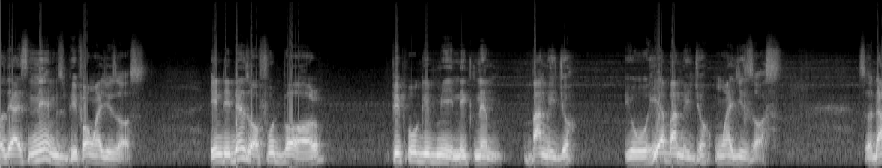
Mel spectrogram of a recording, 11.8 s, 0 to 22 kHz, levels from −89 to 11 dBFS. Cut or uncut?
uncut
